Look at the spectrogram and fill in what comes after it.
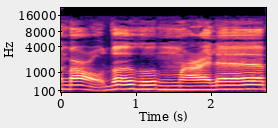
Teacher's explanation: میم ساکن کے بعد عین آیا ہے اظہار شفوی ہوگا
